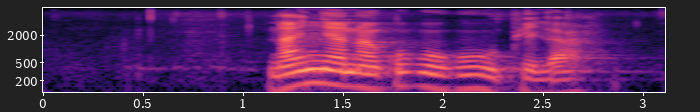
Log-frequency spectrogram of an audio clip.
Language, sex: South Ndebele, male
